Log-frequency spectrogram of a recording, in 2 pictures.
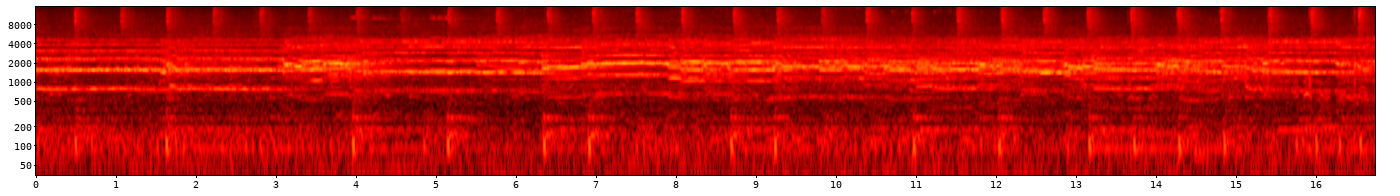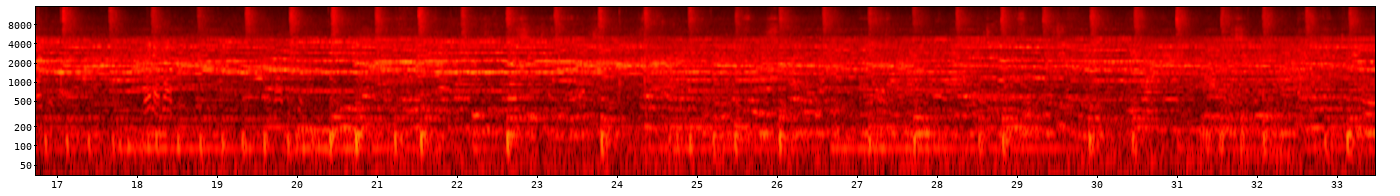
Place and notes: National Taiwan Museum, Taipei - temple festivals
Traditional temple festivals, Through a variety of traditional performing teams, Gods into the ceremony venue, Binaural recordings, Zoom H6+ Soundman OKM II
Zhongzheng District, 博物館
